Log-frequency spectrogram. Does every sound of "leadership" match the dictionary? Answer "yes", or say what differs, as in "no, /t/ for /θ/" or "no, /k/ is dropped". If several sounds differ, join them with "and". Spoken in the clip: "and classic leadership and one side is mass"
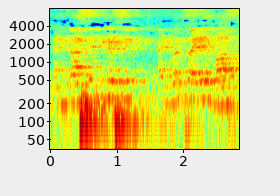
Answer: no, /s/ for /ʃ/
